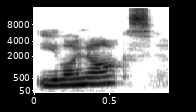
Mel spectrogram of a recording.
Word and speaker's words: Elinox: start by saying that my user name is actually pronounced Eli Knox I've been asked about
